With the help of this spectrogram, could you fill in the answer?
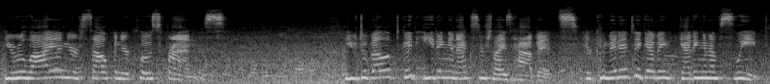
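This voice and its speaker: A soft-voiced, high-pitched woman gives an earnest rally speech outdoors on a city street. She keeps the microphone close to her mouth and talks with small fillers and restarts. Steady street noise runs underneath her. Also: normal speed. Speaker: activist speaker at a rally. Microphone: handheld microphone held close. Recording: noisy outdoor street recording. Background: traffic and street noise.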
